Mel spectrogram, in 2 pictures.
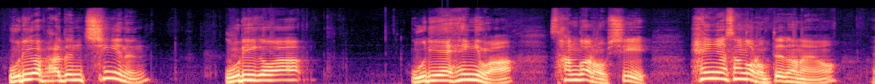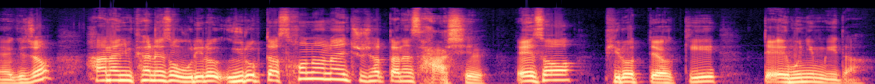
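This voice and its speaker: Man preaching, high voice, very lively and quick, emphatic, rhetorical questions. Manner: animated, emphatic, full of rhetorical questions to the audience. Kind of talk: sermon.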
